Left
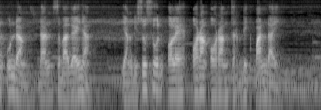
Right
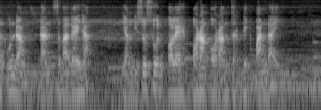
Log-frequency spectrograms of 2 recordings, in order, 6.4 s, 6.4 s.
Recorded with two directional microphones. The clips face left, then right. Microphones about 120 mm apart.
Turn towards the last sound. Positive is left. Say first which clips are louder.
# left 4 dB
turn(degrees=25)  # may be behind; listen again after turning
